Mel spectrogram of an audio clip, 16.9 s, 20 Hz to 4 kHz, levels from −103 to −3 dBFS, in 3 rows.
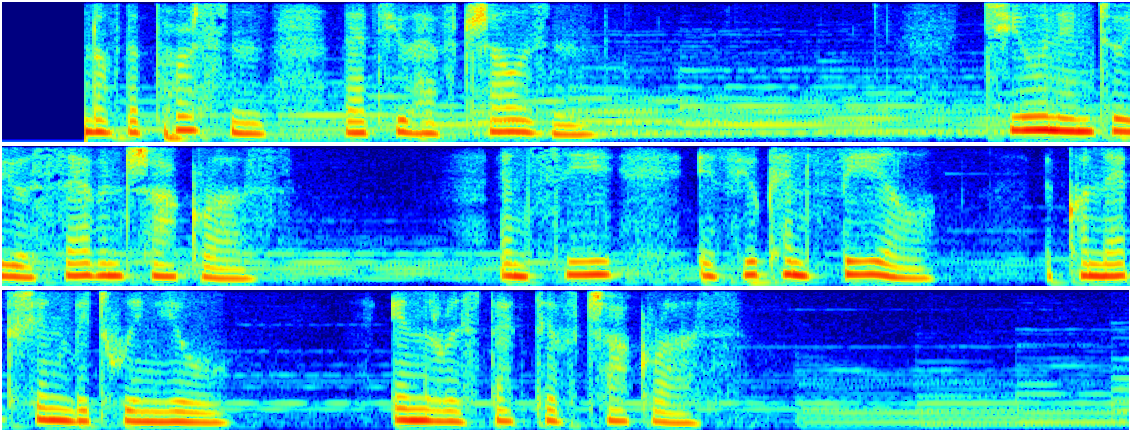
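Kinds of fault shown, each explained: Cut-off start: capture began late, so the clip holds digital silence until 0.41 s and then drops straight into a sound already under way, with no natural attack or fade-in. What follows carries the narrow, 4 kHz-limited sound of a G.711 call path.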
